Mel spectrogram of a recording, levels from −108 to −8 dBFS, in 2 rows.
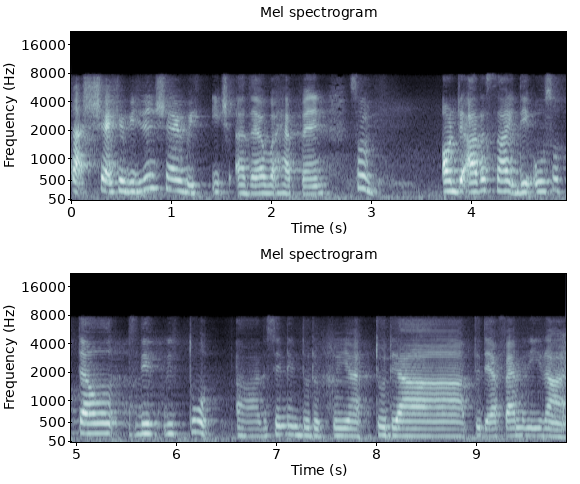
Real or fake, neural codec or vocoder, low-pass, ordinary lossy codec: fake; codec, 16 kHz, 0.9 kbps, LongCat-Audio-Codec; none; none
